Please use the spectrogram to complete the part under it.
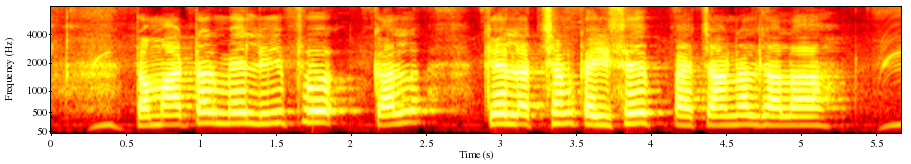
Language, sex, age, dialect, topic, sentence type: Bhojpuri, male, 60-100, Northern, agriculture, question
